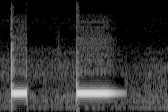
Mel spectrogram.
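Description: Telephone tones sound as a call connects: two beeps at the same steady pitch, the first short and the second longer, trailing off, with quiet between them.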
